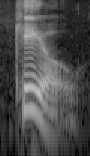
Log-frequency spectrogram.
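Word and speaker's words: Keough: and and it's very it's a very interesting name ke OU GH I can go with a lot of pronunciations and and it is key oh yeah which really if you look at it it's probably the way it should be said okay but but I'm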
